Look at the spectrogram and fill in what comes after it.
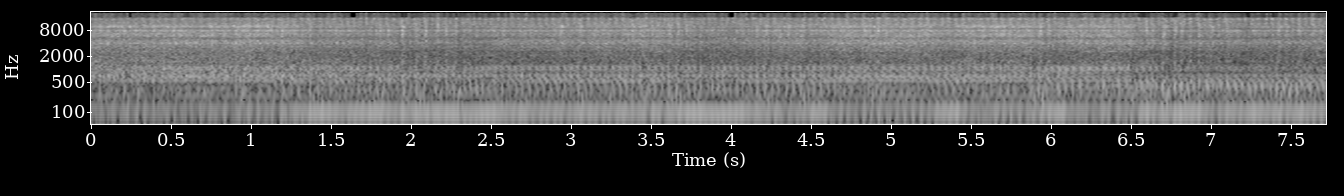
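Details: Echo GT200i string trimmer two-stroke, after turning out the carb adjustment, choke off: loud, unbroken constant-pitch buzz with no surging or dropouts; steady normal running, carb may need slight further tweaking.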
